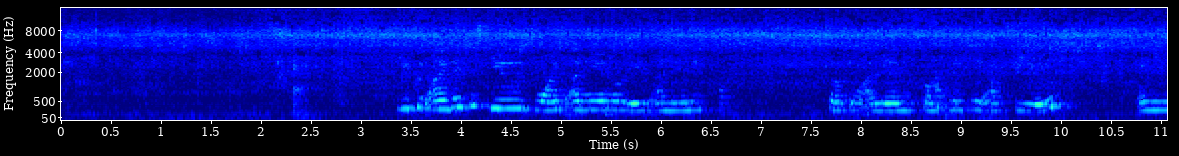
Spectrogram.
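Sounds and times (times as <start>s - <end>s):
onions sizzling in a frying pan: 0.0s - 11.0s.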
